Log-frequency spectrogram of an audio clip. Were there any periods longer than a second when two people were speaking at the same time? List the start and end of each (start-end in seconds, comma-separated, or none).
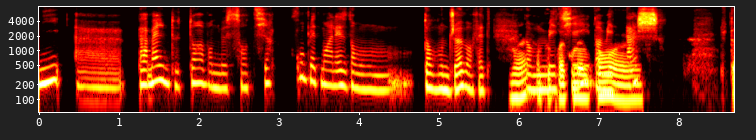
6.1-7.5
